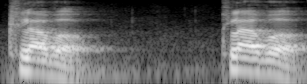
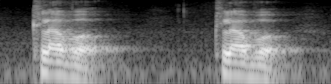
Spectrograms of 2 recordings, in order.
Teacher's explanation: இப்போ எடுத்துக்காட்டுக்கு clever, clever அப்படின்னு சொல்லும்போது அப்படி அதுக்கு கொடுக்குற அந்த ஸ்ட்ரெஸ் வந்து நம்ம கடைசி சிலபிளுக்கு கொடுக்குறது இல்லை பாருங்கள்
